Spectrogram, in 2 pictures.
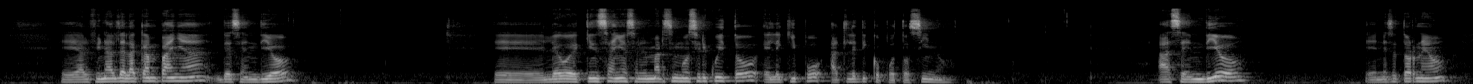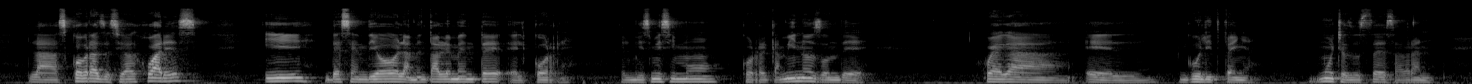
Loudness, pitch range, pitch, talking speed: -27 LUFS, 95-135 Hz, 115 Hz, 95 wpm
